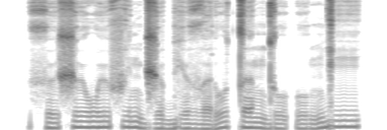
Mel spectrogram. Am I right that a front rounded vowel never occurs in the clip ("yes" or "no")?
no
